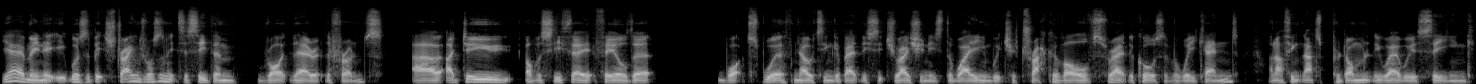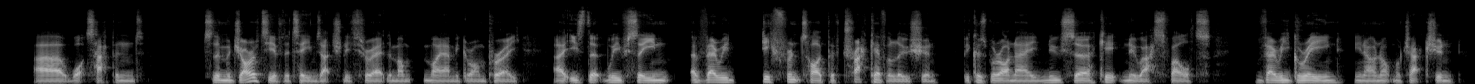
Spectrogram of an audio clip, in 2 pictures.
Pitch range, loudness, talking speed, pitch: 85-100 Hz, -25 LUFS, 195 wpm, 95 Hz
